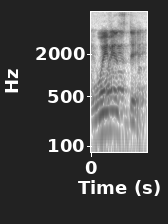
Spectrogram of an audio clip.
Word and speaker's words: Wednesday: Tuesday, Wednesday, Wednesday, signal, Wednesday, Wednesday. D will remain mute. D pronunciation ta kom thakbe, Wednesday.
